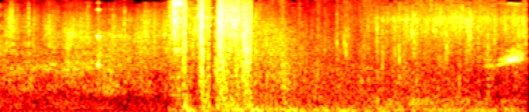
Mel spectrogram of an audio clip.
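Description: A rocket strikes with a deep, booming explosion in Call of Duty: Modern Warfare, a heavy blast that rolls on as a sustained rumble after a quieter lead-in.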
